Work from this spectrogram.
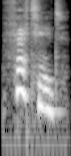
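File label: "fetid", English, British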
